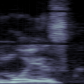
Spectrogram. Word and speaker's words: Molles: So, like you said, for all the people that can't really pronounce Spanish right, my name is and then last name Moyes.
